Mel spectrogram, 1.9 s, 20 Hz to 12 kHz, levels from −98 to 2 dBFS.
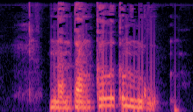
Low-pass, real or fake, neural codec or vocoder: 10.8 kHz; real; none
